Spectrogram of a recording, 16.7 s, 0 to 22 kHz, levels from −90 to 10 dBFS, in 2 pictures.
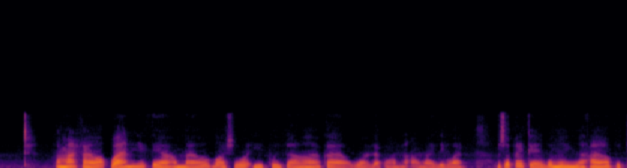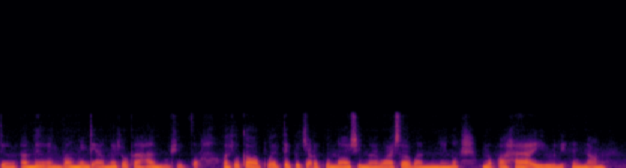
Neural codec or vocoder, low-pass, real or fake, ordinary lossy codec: codec, 16 kHz, 0.5 kbps, FunCodec, trained on LibriTTS, 25 frames a second; 7.2 kHz; fake; AAC, 48 kbps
